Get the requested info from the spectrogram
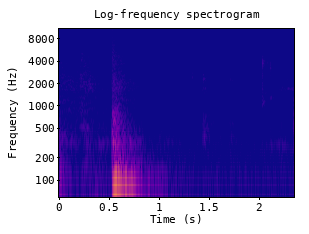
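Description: A single dull, heavy thump about half a second in, dying away quickly, in a small enclosed space.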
